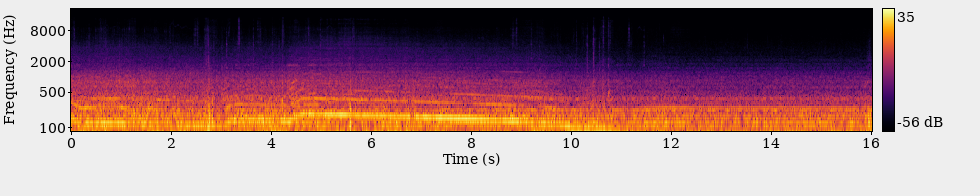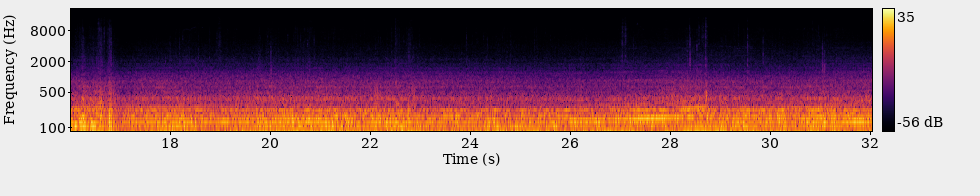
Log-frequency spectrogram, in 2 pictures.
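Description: Honda Civic Type R's 2.0-litre turbocharged four-cylinder engine and road noise heard from inside the cabin while driving. The engine note rises a few seconds in, then falls away as the car slows. There is a short click about halfway through.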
